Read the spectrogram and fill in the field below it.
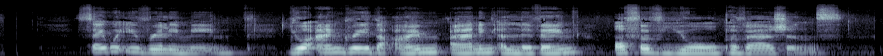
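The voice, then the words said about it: Elegant possibly Australian accent. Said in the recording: “I have no idea where that accent is from, but it was great. ... I think it is Australian. ... It's kind of elegant.”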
